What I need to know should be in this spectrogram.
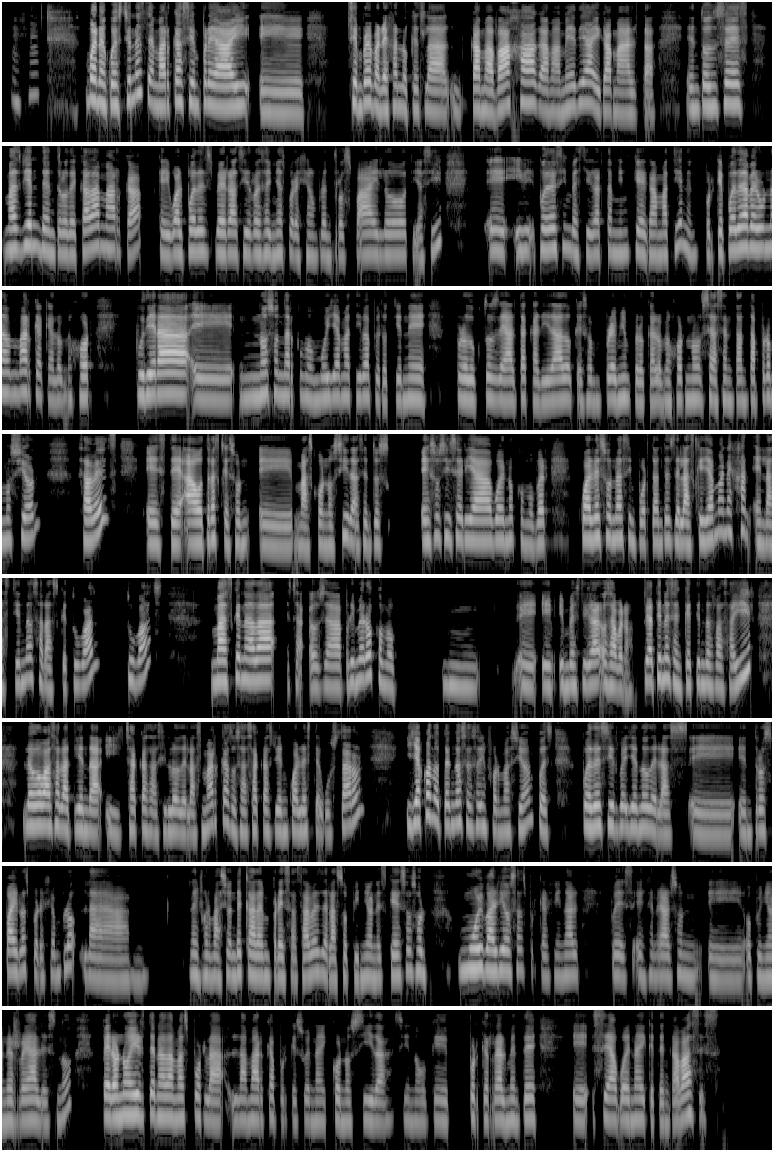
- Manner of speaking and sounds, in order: none
- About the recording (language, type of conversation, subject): Spanish, advice, ¿Cómo puedo encontrar productos con buena relación calidad-precio?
